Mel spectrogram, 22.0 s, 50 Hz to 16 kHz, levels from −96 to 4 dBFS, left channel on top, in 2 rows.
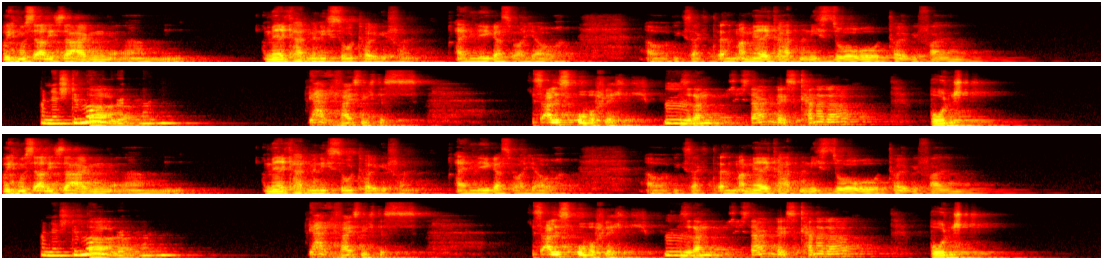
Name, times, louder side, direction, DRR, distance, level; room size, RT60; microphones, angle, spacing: voice 1, 0.0-1.8 2.6-4.2 4.5-9.6 11.9-12.3 14.0-15.5 16.3-17.4 17.8-19.5 19.9-20.0 20.3-20.6, equal, 5° left, 1.8 m, -23 dB
voice 2, 11.4-12.8 17.6-17.9, left 1 dB, 60° left, 0.9 m, -20 dB
27.0 x 25.0 x 5.0 m
head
